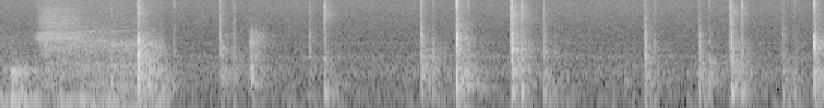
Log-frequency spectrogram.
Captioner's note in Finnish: näppäimistön naputtelua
